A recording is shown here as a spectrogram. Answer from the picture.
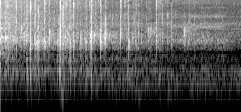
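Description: A group of people clapping their hands, the applause thinning and dying away over the two seconds.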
